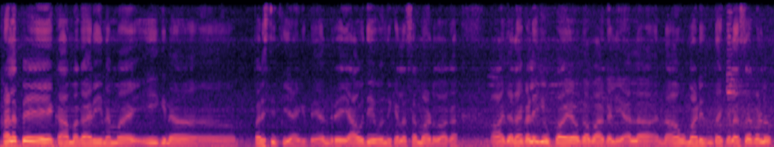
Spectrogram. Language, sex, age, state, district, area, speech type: Kannada, male, 45-60, Karnataka, Udupi, rural, spontaneous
